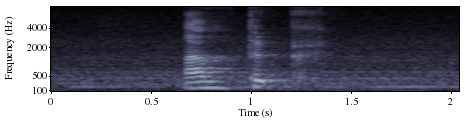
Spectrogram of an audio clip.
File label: "Hnantɨk" negro, Ishir Chamacoco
